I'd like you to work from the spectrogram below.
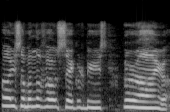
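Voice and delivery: slow, grand pompous villain. Pretend. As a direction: boom it out like a self-important master. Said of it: "pompous voice".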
